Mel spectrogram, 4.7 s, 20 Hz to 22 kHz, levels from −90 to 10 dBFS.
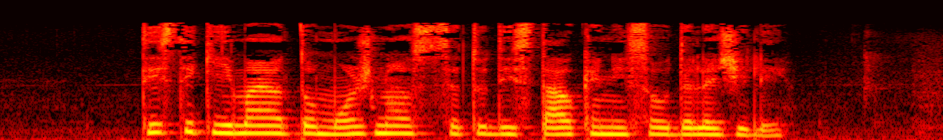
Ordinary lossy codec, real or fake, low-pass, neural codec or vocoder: MP3, 48 kbps; real; 19.8 kHz; none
